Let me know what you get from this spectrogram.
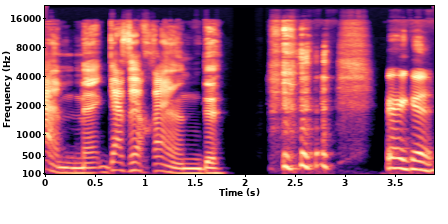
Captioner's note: over the top French accent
